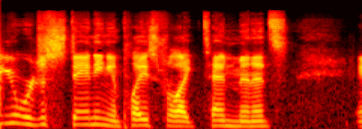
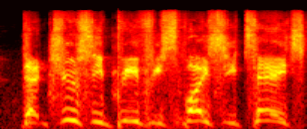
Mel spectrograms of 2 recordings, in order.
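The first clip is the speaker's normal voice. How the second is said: very high, squeaky voice as if on helium; 11 semitones higher than usual. Joking with others on a live stream, do a Macho Man Randy Savage voice. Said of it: "Macho Man Randy Savage talking on the live stream".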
